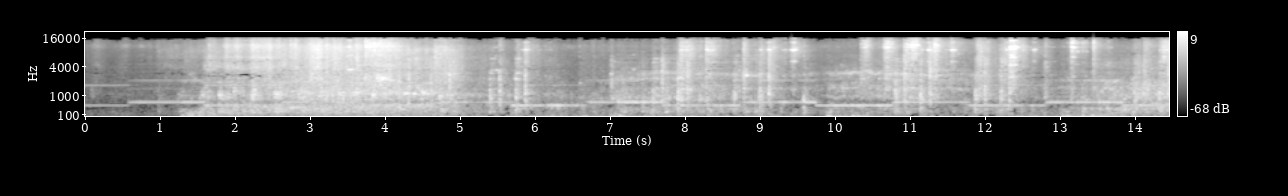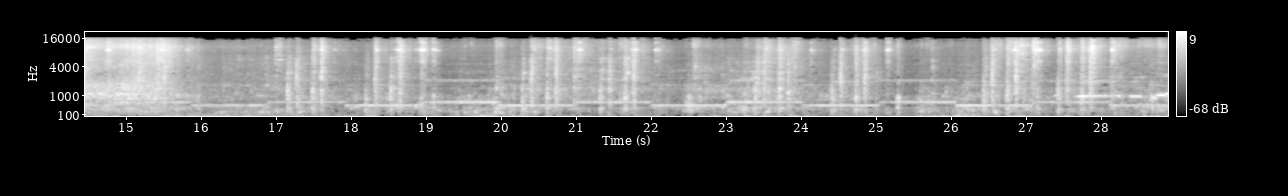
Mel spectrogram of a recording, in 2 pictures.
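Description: Passenger train passing at speed: a sudden rush of noise as it arrives about a second in, then the steady rumble and clickety-clack of coach wheels over the rail joints, with one sharp bang near the middle. Throughout, the level crossing's electronic alarm sounds an alternating high-low two-tone, about one tone a second.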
